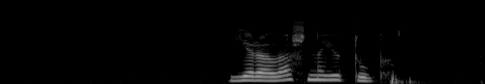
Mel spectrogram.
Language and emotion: Russian, neutral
